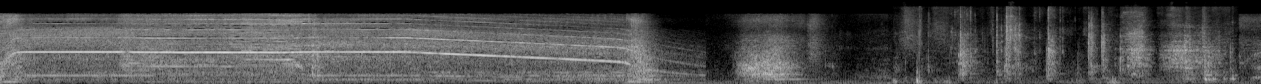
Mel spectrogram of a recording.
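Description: A table saw cuts wood legs for a garden obelisk trellis, held in a shop-made fixture for repeated cuts. A loud, steady motor whine runs for about six seconds, then its pitch drops as the blade spins down, followed by scattered handling clatter.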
